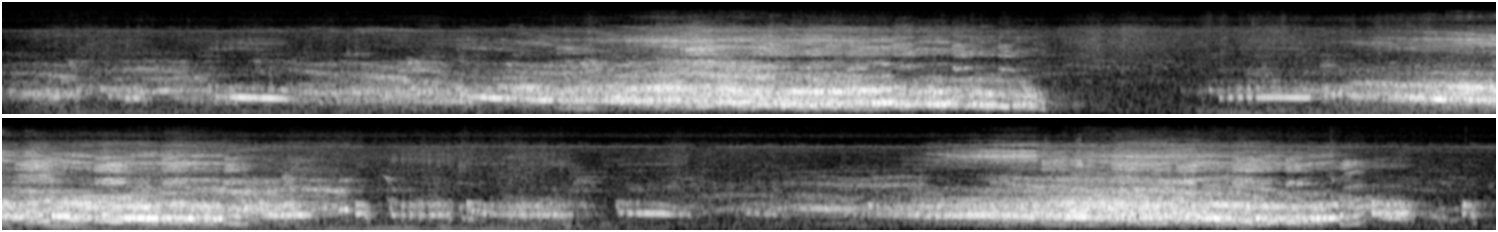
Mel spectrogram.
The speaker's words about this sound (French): Euh, ça devrait être obligatoire pour chacun d'entendre ça une fois dans sa vie. C'est absolument magnifique, quoi. Allez, ça nous fait plaisir. Voici le cri d'un singe hurleur.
